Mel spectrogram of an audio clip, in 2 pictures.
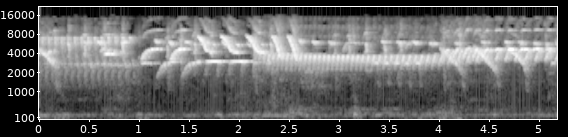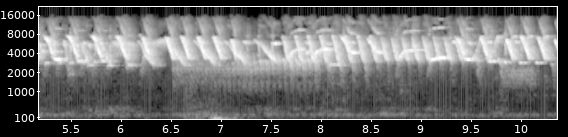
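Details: Domestic canary, newly bred, singing on 15.05.2019: a long continuous performance of loud rolling trills and fast repeated high downslurred notes, switching tours every second or two without pause.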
